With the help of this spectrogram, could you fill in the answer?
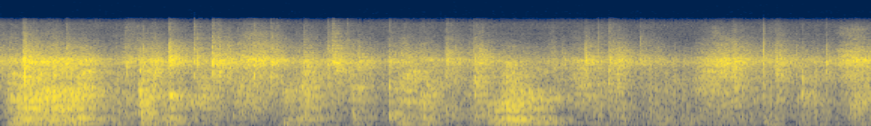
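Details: Two Staffordshire Bull Terriers, Roxy aged two years and Ralph aged eight months, play-fighting in a tug of war; a rough, high-pitched stream of growly whines and yelps runs throughout, with scuffling and thuds.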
